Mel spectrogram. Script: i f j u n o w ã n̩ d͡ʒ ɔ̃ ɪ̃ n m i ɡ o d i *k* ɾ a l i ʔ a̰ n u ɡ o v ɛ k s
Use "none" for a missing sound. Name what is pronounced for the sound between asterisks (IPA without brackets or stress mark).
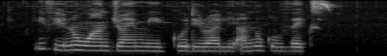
none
